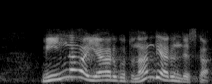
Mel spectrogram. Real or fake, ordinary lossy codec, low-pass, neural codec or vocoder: real; Opus, 16 kbps; 5.4 kHz; none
